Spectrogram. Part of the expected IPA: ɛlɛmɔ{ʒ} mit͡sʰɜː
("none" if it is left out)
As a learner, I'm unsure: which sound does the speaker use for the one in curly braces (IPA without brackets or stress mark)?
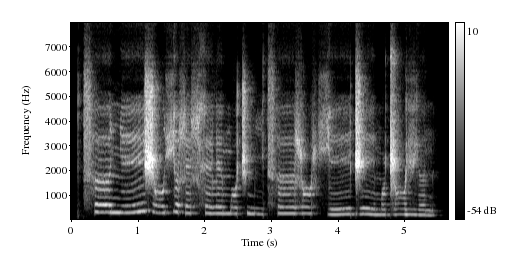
t͡ʃ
